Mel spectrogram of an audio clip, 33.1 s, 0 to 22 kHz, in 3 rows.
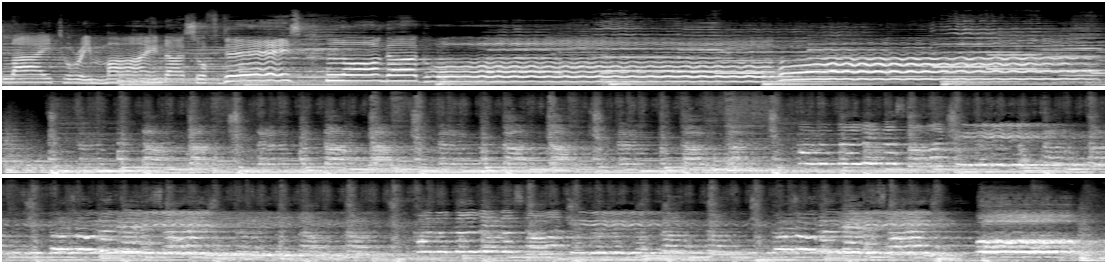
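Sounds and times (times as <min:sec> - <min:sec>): instrumental accompaniment: 0:10.4 - 0:33.0
choir singing: 0:11.5 - 0:33.0.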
